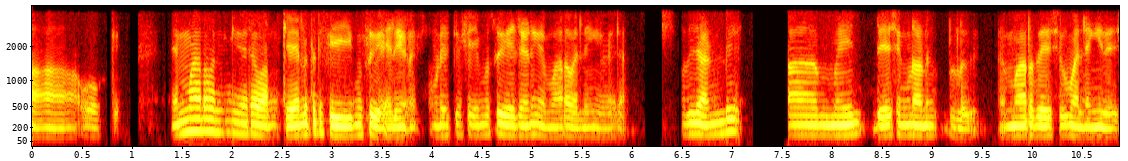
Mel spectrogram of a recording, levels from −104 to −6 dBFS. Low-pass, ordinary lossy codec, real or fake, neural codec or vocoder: 3.6 kHz; none; real; none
